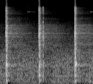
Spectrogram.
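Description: A new, genuine Kia steel and rubber crankshaft damper pulley is struck three times, each hit giving a sharp, bright metallic knock with a tone near 930 Hz that dies away almost instantly. The new pulley sounds solid and normal, clearly different from the worn one.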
